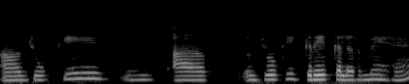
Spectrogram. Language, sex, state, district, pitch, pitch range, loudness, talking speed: Hindi, female, Bihar, East Champaran, 215 Hz, 200-225 Hz, -35 LUFS, 145 wpm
